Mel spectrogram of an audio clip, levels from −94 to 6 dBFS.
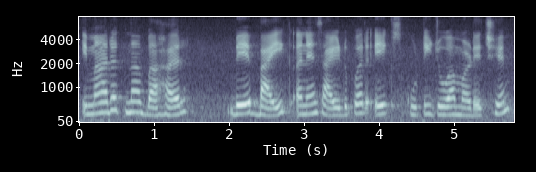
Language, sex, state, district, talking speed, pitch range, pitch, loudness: Gujarati, female, Gujarat, Valsad, 125 wpm, 225-290 Hz, 250 Hz, -16 LUFS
